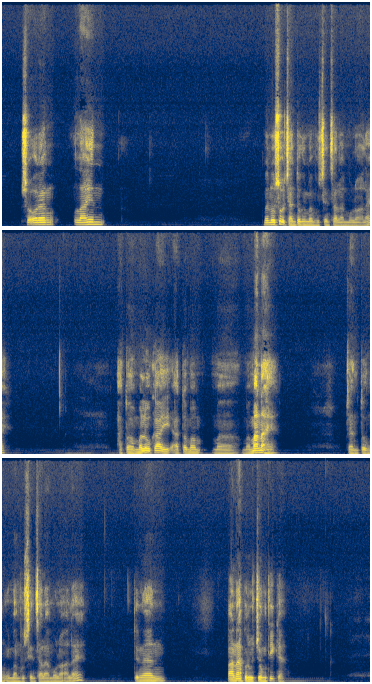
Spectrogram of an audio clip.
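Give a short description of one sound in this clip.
A man speaks slowly and calmly into a close microphone, with long pauses.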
